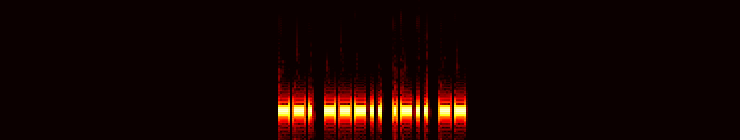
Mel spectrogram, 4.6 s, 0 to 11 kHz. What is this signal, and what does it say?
Morse code, heard as a keyed tone, about 46 wpm, 700 Hz. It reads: G8LM
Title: DXCC-100 Call Signs - 4 Characters - Repeated 3x - 50wpm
